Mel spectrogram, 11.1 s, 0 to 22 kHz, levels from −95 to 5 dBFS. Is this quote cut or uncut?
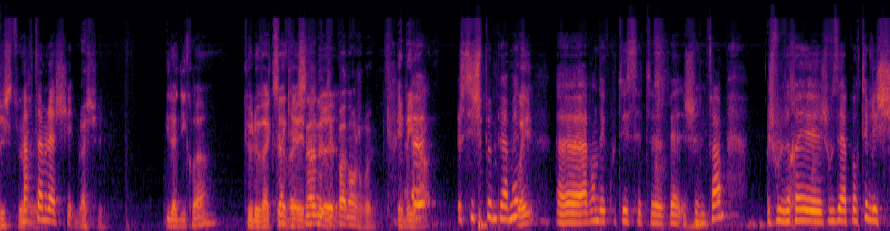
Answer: uncut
